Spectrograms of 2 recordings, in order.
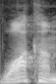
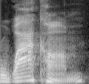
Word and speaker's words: Wacom: trust me I've tried them all it is pronounced walkom by the way not wcom or Wacom W in Japanese means Harmony and Comm computer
